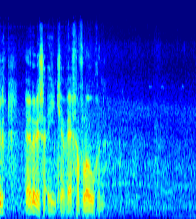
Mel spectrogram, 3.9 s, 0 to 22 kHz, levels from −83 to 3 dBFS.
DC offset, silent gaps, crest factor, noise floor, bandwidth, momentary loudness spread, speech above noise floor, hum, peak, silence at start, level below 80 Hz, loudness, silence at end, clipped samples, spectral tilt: under 0.1%; none; 22 dB; -50 dBFS; 17 kHz; 24 LU; 25 dB; none; -6 dBFS; 0 s; -68 dBFS; -24 LUFS; 0.5 s; under 0.1%; -2.5 dB/octave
